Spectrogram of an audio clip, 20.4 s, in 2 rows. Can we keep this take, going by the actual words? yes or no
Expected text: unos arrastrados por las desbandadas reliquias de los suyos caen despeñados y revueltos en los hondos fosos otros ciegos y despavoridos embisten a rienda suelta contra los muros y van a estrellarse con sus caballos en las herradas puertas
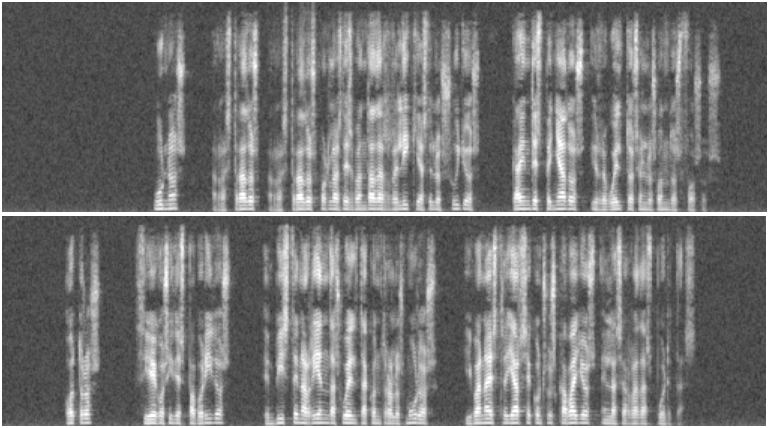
no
